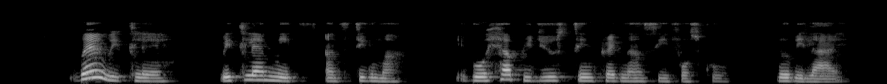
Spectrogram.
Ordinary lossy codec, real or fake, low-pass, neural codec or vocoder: none; real; 7.2 kHz; none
